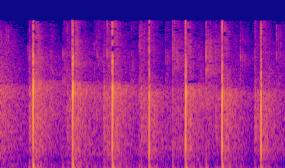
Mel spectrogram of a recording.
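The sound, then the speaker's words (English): An audience gives Jesus a hand clap at a night gathering, clapping in a steady, even rhythm: about seven sharp, crisp claps spaced roughly evenly apart, with no talking in between. “If you believe that, give Jesus a hand clap here tonight.”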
